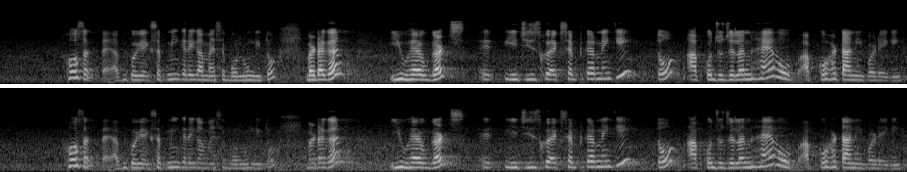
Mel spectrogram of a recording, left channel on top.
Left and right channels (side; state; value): both; normal; correlation 0.78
